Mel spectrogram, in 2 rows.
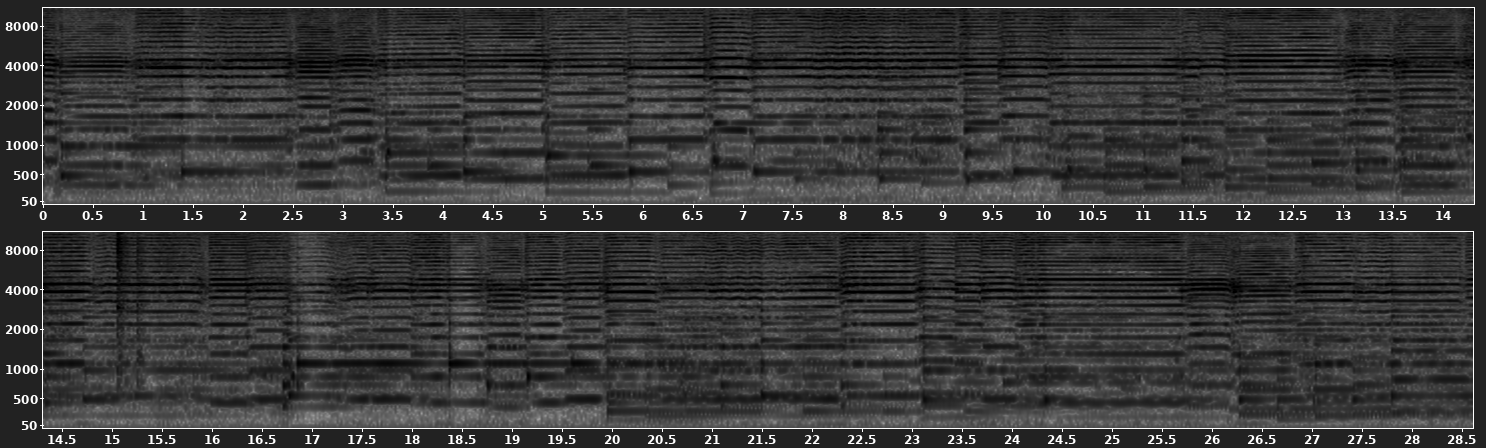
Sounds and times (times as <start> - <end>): Violin, fiddle: 0.0 - 28.6.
